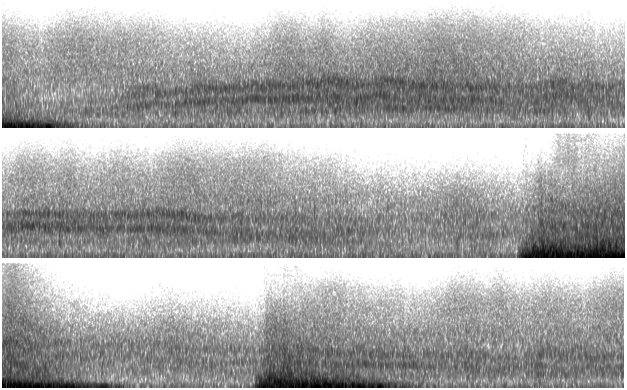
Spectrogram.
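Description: Water splashes softly as a figure swims.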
